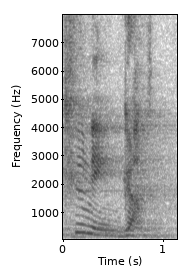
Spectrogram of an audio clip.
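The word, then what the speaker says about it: cyning: you would actually say kuning G the G was actually pronounced in a word like that wasn't broken.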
